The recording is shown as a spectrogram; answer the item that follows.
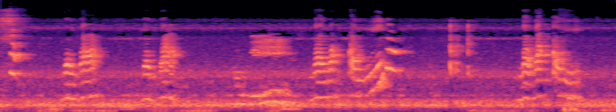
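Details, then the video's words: Pet rose-ringed parakeet talking indoors, mimicking mummy and papa: short raspy syllables and a few upward-swooping whistled notes spaced through the clip, with low background music and room hum. "बोलने वाला तोता मम्मी पापा बोलने वाला तोता"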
